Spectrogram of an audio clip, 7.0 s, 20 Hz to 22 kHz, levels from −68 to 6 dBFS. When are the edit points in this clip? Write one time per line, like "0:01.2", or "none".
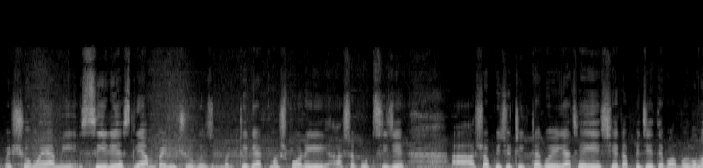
0:02.1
